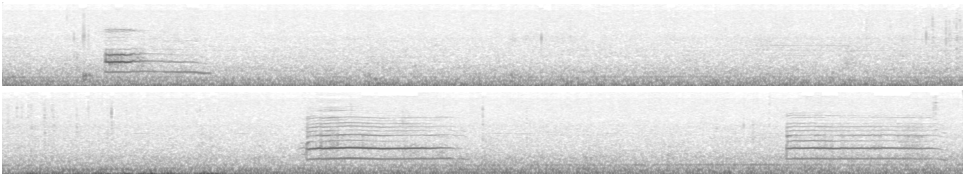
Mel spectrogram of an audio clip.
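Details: Stray cat calling from inside shrubbery: three drawn-out harmonic meows, one near the start and two later about two seconds apart, each level then falling slightly, over constant low-frequency traffic-like rumble.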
